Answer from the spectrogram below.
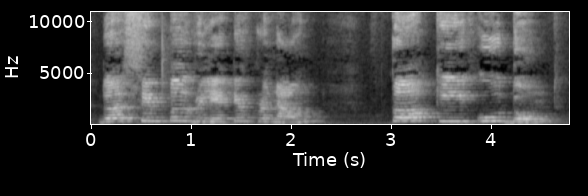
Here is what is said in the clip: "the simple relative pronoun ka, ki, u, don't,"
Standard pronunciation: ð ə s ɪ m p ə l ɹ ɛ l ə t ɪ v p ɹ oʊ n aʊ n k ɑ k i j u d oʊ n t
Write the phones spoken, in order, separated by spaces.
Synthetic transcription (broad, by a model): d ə s ɪ m p ə l ɹ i l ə t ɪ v p ɹ oʊ n aʊ n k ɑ k i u d oʊ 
